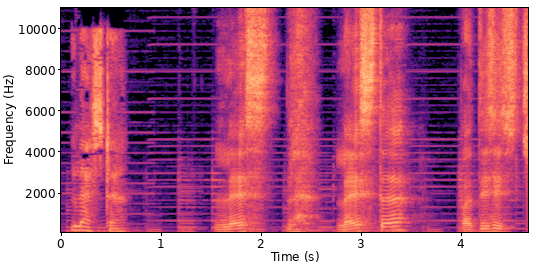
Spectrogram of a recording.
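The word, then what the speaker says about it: Leicester: is and here's how it should be pronounced lester les lester but this is just because one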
